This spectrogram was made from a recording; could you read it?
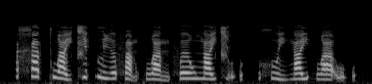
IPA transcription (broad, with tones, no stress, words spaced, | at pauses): xa˦˥t̚kwa˧˩jt͡ɕe˦˥t̚ li˨˦ə̯fa̰˧˨m kwa˧˩nfəː˧wŋa˨˦jt͡ɕṵ˧˨ʔ | xu˧˩jŋa˧j hwa̰˧˨wʔ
